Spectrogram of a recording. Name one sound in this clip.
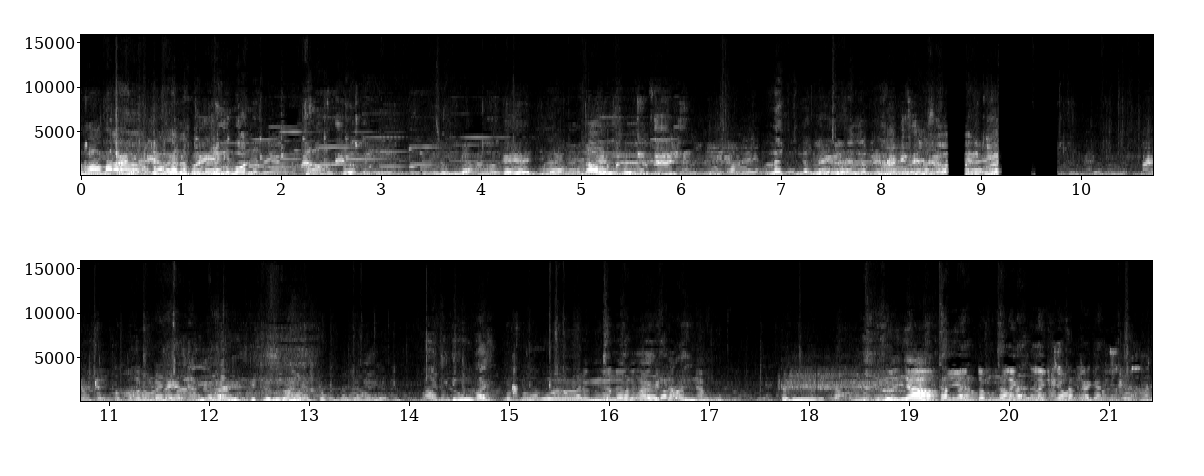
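A crowd of men and women talk and call out close by, outdoors.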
